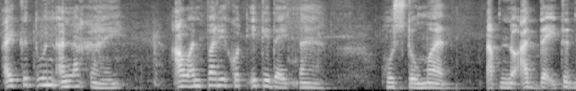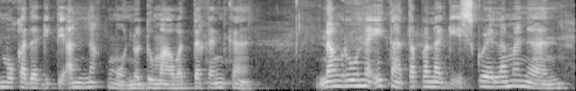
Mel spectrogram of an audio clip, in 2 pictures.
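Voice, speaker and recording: Nabambannog a husky nga ina nga iyakto ti babai. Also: female voice, low voice, normal speed, darkish tone. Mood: reassuring, chiding. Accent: Ilocano. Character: tired mother and wife, worn out by work. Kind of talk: Filipino audio drama acting.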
